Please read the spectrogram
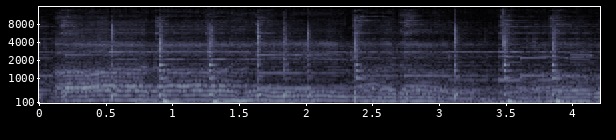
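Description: A man singing a devotional melody into a microphone, his voice gliding between held notes, over steady lower accompaniment and sharp percussion strikes.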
